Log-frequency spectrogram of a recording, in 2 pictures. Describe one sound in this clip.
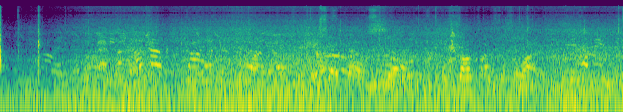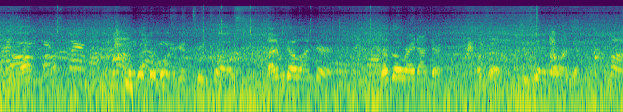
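Ducklings peep busily and continuously close by.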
